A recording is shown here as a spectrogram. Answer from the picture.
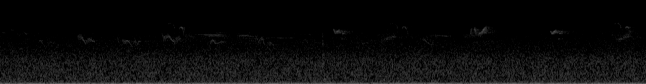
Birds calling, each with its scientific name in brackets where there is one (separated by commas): Mountain Chickadee (Poecile gambeli), Dusky Flycatcher (Empidonax oberholseri), Western Tanager (Piranga ludoviciana)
